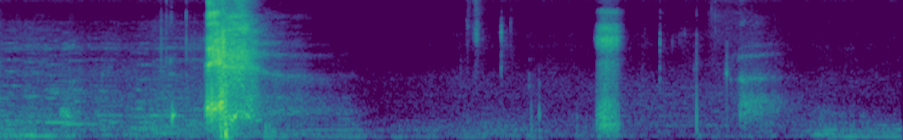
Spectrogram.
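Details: One loud sneeze, then a shorter sneeze-like burst and sniffing, with quiet background music; some sneezes induced, some not, with itching; hay fever or cold sneezing and nose blowing.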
